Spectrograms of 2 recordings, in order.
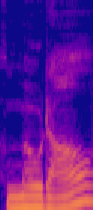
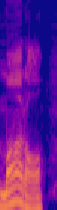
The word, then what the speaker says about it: modal: There was a modal or modal, whatever you guys want to call that. It's not model.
